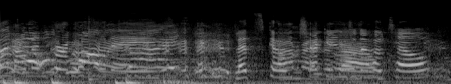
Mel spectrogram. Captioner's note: all clamoring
